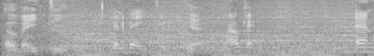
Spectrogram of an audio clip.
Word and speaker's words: Eluveitie: But according to language science, it would be pronounced Eluveitie. Eluveitie.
